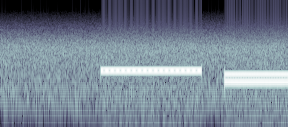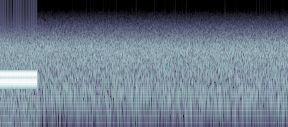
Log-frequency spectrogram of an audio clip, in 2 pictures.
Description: Aircraft SELCAL, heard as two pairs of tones. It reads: PQ-JM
